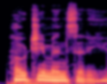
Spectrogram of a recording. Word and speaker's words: Ho Chi Minh City: And am I pronouncing that right, by the way? – Ho Chi Minh City, yes.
